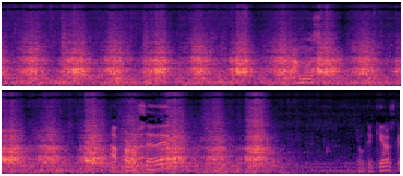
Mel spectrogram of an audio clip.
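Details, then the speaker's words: GE washer filled with water, washing: rhythmic rasping scrape from underneath about once a second with each agitator stroke; not the transmission, the drive pulley is rubbing the bottom plate. "ahora no es problema de transmisión los problemas básicamente la polea la que está pegando la lámina de abajo"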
